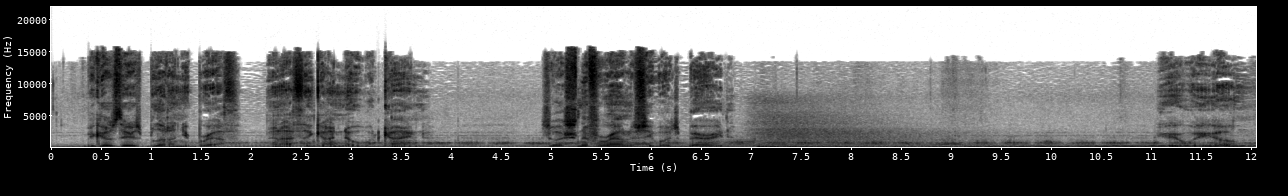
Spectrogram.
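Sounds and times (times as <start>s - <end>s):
droning film score music: 0.0s - 12.0s.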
